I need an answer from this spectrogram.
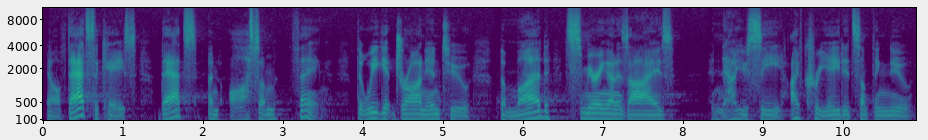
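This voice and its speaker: A man preaching a sermon, telling the story in a lively, animated way with laughs and acted-out quotes. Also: deep voice, measured pace. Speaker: pastor. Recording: long hall reverb.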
